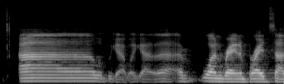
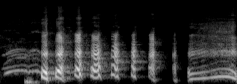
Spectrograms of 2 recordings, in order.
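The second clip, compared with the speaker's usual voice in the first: high laugh; 6 dB louder than usual. Real, not acted. Laughing at Brightside knowing him.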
